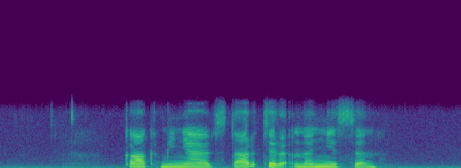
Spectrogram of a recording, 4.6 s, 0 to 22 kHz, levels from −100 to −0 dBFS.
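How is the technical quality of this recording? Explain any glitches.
Nothing in the recording stood out as a glitch or technical problem on listening.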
